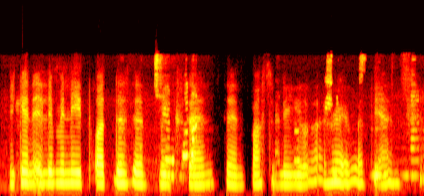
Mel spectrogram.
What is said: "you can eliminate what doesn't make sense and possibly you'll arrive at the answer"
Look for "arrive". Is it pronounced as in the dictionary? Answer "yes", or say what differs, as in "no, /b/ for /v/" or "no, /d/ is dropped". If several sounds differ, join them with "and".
no, /w/ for /v/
